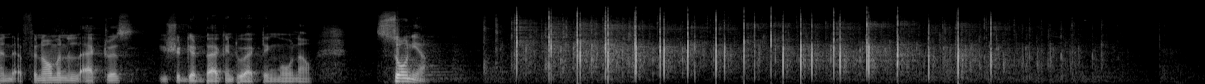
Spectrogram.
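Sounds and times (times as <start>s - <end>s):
audience applauding: 4.8s - 11.4s
loud single claps: 4.8s - 11.7s.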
